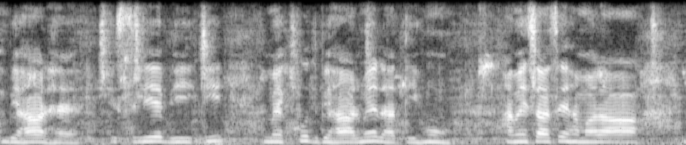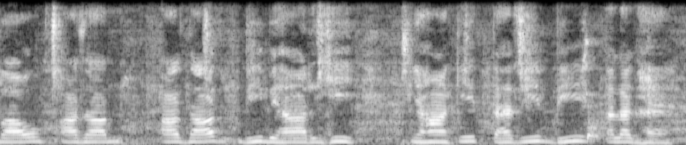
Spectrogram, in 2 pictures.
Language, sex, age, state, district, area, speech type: Urdu, female, 60+, Bihar, Khagaria, rural, spontaneous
